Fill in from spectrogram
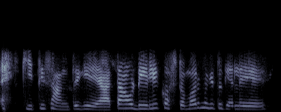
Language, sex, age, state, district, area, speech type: Goan Konkani, female, 18-30, Goa, Canacona, rural, conversation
